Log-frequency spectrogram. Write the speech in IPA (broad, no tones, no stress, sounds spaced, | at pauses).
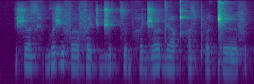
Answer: ʃ ʌː z h ɪ ɡʷ əː ʃ ɪ f ʌː f ɛ t͡ʃ d͡ʒ ʊ b t͡s ʊ b h ʌ d͡ʒ ʌː d ɛː qʰ ʌ z pʼ ʌ ǁ əː f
